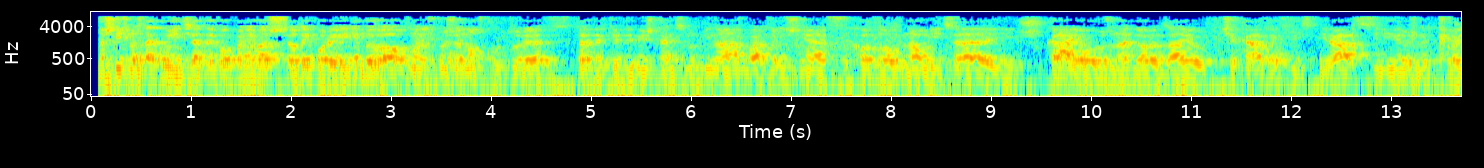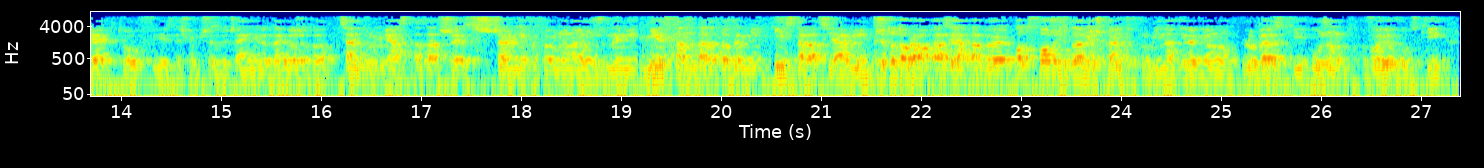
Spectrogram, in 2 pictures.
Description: O pomyśle mówi Krzysztof Komorski, Wojewoda Lubelski.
